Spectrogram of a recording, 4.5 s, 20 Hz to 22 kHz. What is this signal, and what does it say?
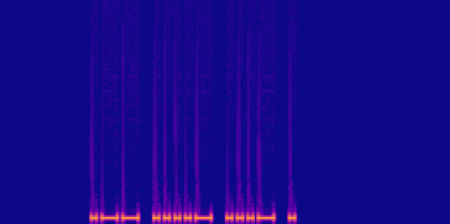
Morse code, heard as a keyed tone, about 24 wpm, 700 Hz. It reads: W4VE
